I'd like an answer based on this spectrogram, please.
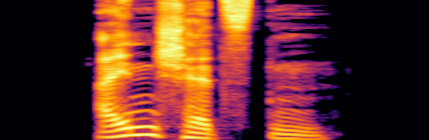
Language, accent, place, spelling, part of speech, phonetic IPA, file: German, Germany, Berlin, einschätzten, verb, [ˈaɪ̯nˌʃɛt͡stn̩], De-einschätzten.ogg
- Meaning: inflection of einschätzen: 1. first/third-person plural dependent preterite 2. first/third-person plural dependent subjunctive II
